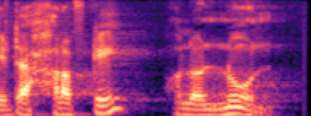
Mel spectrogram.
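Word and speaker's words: نون: একটি নুক্তা যদি থাকে তাহলে আমরা বুঝতে পারবো যে এটা হরফটি হল নুন। নুন হরফটি উচ্চারণের ক্ষেত্রে অবশ্যই পাতলা করে উচ্চারণ করতে হবে এবং তিন আলিফ টেনে পড়তে হবে।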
